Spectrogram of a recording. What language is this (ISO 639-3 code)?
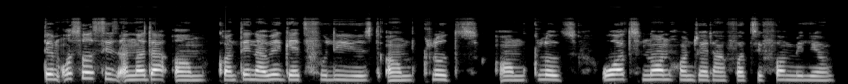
pcm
